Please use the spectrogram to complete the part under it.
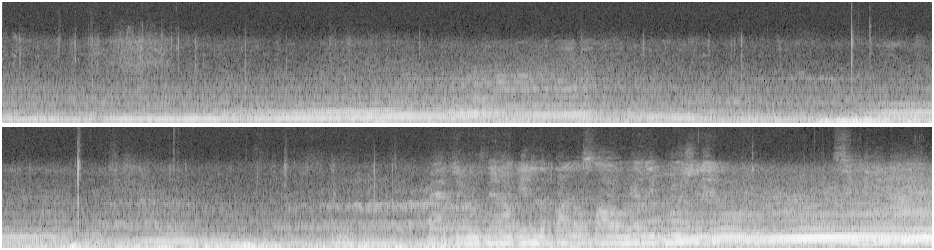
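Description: A car engine revs hard in the distance, rising and falling as it speeds up and slows down.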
